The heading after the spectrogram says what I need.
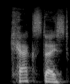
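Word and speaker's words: kaksteist: Cax disted could Estonian for 12 months pronounced cax dist.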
